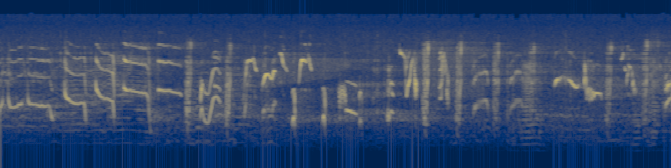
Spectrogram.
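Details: At a Russian forest edge, a barred warbler (Sylvia nisoria) sings a fast, scratchy, chattering warble of varied high notes, some rising and some falling, running almost without a break.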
